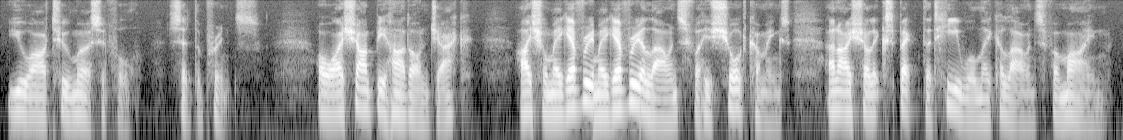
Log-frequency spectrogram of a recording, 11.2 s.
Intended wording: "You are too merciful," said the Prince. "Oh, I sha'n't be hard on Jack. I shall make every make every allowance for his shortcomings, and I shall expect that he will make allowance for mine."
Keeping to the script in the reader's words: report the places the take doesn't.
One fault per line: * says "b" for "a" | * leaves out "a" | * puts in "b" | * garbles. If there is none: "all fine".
all fine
